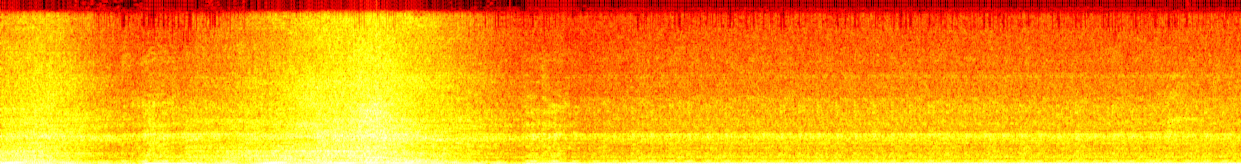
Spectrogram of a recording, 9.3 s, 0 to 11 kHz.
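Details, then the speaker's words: Fiat Punto 1.3 Multijet diesel, first start after fuel filter replacement and priming until no more gurgling: short crank, catches and settles into a steady, even idle with no stumbling or knocks; normal start and idle. "Là, il n'y a plus de glou-glou. Donc là, ça va démarrer. Voilà."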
